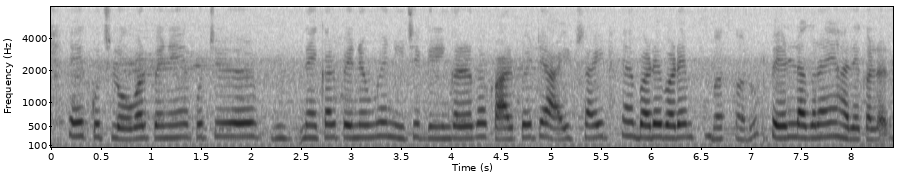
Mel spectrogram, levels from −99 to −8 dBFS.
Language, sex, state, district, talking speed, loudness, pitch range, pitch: Hindi, female, Bihar, Bhagalpur, 165 wpm, -29 LUFS, 250-275 Hz, 265 Hz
